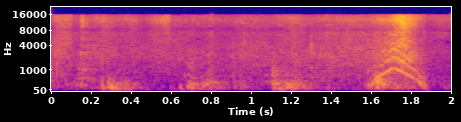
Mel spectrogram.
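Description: Clothing and hands rustling against a covered phone microphone, with a few dull thumps. Near the end a short squeak rises and falls in pitch.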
